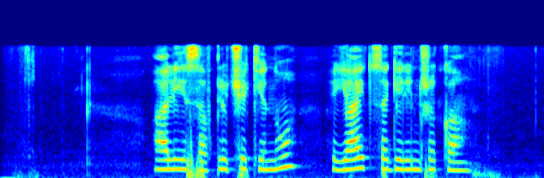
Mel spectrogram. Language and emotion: Russian, neutral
